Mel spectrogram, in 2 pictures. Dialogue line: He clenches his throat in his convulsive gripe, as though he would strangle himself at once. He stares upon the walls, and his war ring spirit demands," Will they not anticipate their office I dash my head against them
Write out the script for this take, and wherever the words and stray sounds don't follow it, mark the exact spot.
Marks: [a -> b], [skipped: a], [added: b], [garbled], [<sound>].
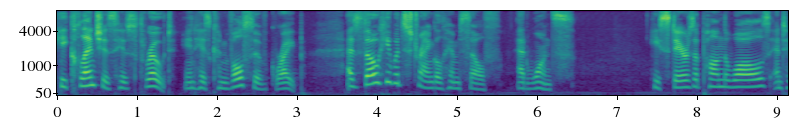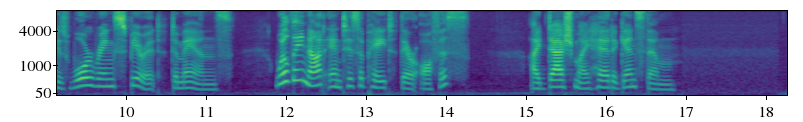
He clenches his throat in his convulsive gripe, as though he would strangle himself at once. He stares upon the walls, and his war ring spirit demands," Will they not anticipate their office I dash my head against them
